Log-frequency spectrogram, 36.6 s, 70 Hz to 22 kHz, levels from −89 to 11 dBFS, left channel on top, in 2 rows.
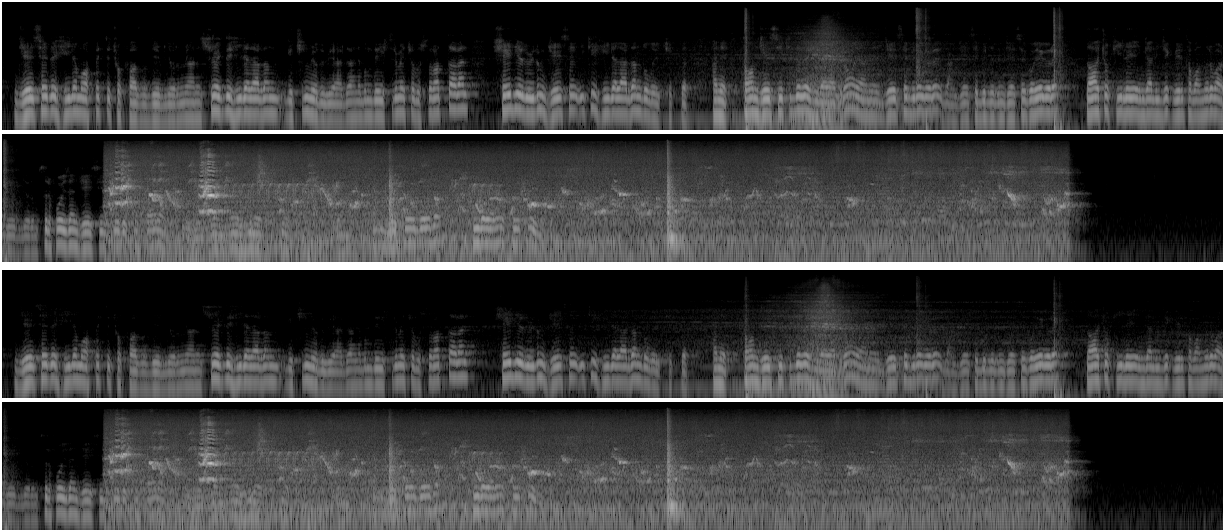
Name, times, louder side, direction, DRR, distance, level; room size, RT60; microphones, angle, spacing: voice 1, 0.2-7.0 7.4-15.9 16.3-26.7, left 3 dB, 65° left, 14 dB, 0.9 m, -41 dB
Engine, 3.7-3.8 4.2-4.3 5.2-5.3 5.5-18.3, right 1 dB, 35° right, 6.5 m, -55 dB
sound 1, 11.1-11.4 13.7-14.2 15.8-16.0 18.3-18.9, left 2 dB, 35° left, 1.1 m, -47 dB
sound 2, 19.8-34.4, left 1 dB, 5° left, 1.8 m, -35 dB
voice 2, 28.4-29.4 29.9-34.2, left 1 dB, 80° left, 5 dB, 6.6 m, -53 dB
29.5 x 15.5 x 7.8 m, 0.72 s
head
